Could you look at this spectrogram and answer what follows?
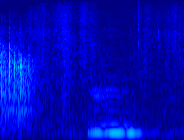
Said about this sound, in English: I'm scared because I've rolled all my good dice. I'm going to roll up one, I bet.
